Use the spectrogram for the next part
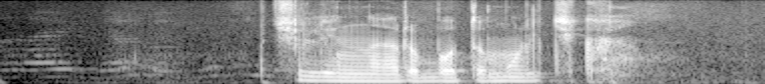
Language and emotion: Russian, neutral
